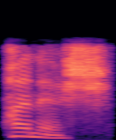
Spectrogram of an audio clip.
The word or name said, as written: Hunnish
